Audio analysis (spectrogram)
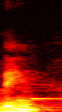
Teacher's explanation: you just simply read out 0 as ling, L-I-N-G, second tone ling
